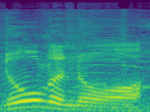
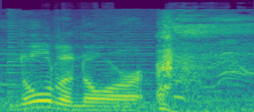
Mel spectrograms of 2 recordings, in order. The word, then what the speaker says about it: Nolinor: Uh, it's pronounced Nolanor. Nolanor.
